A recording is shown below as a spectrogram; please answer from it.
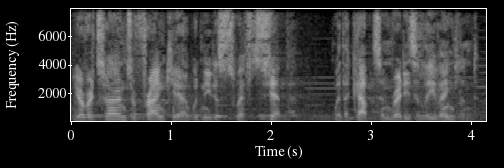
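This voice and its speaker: An actor playing a stalwart Viking warrior in a video game, plain-spoken, terse and firm. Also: male voice, a little high, a little fast, natural voice. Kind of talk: video game cutscene acting. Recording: prominent music behind the voice.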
